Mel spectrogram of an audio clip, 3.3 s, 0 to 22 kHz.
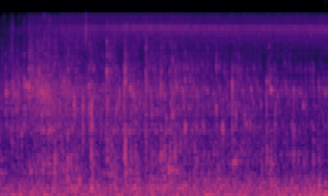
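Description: Coolant poured into the radiator of a BMW E30 with a swapped S52 engine, a steady liquid splash and trickle running continuously and fairly close, with no talk over it.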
